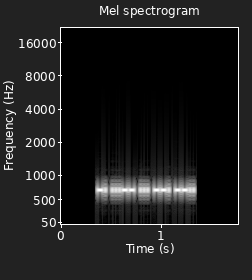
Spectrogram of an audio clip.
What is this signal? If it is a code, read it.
Morse code, heard as a keyed tone, about 67 wpm, 700 Hz. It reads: N3SGZ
